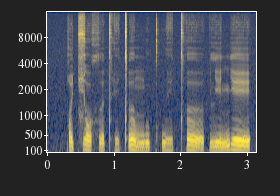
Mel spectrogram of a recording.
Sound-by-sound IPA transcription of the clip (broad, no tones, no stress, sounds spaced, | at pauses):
q u t͡ɕ ɔ x ɤ tʰ e̤ tʼ ɤ m u kʰ w e̤ tʰ ɤ | lʲ e nʲ e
